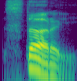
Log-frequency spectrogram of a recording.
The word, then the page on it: staryj: Russian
